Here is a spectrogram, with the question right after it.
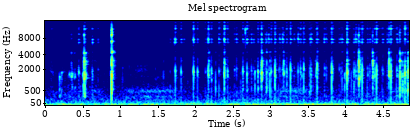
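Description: A small, hollow, painted ceramic trinket box shaped like a birdhouse is held in both hands and tapped and scratched with the fingernails. It gives quick, bright clinks and faint scratching, with two sharper taps near the start and then a steady run of light, dense clicks.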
